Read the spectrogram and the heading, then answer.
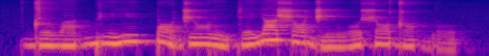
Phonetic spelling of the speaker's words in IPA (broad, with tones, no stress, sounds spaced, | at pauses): d e˨ w a˨ ɡ͡b i˧ j i˦ k͡p ɔ˦˨ d͡ʒ ɔ̃˧ ɾ ĩ˨ k e˨˦ j a˦ ʃ ɔ˧ d͡ʒ ĩ˨ w o˨˦ ʃ ɔ˦ d ɔ˧ ɡ͡b o˨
